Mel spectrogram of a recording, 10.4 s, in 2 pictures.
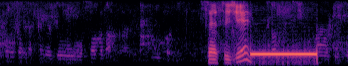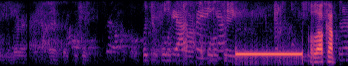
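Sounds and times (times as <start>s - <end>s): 
speech: 0.9s - 4.2s, 7.4s - 10.4s
telephone call tone: 3.8s - 4.8s, 8.8s - 9.8s.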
